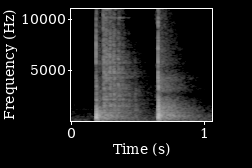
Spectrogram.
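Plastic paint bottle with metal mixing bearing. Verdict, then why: Stuck. Two sharp, mid-pitched taps on a bottle of mica pigment paint whose pigment has settled at the bottom, each fading quickly. The taps are meant to free the mixing bearing inside, which is stuck because it gets caught up in all the mica.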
